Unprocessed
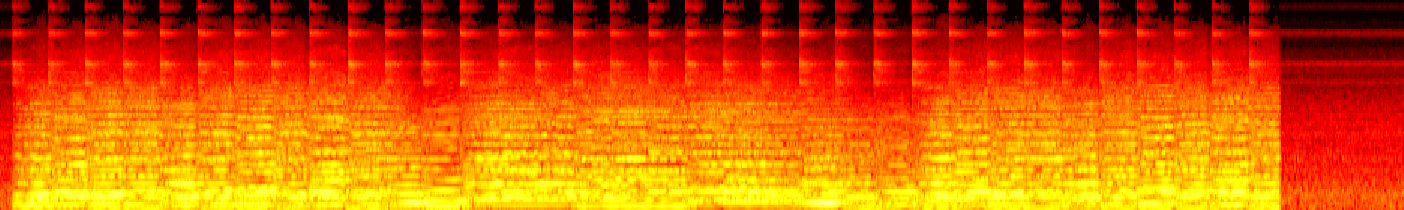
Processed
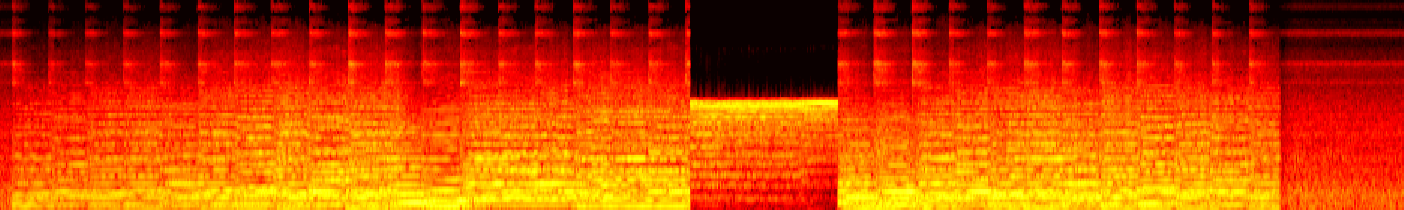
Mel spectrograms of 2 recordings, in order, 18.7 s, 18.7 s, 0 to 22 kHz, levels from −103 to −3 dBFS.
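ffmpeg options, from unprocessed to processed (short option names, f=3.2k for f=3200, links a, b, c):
-filter_complex "[0:a]asettb=1/sr,asplit=3[a][b][c];[a]atrim=end=9.194[d];[b]atrim=start=9.19:end=11.17,asetpts=PTS-STARTPTS,afade=t=in:d=0.004:c=qsin,afade=t=out:st=1.976:d=0.004:c=qsin,lowpass=f=2.6k:t=q:w=0.5098,lowpass=f=2.6k:t=q:w=0.6013,lowpass=f=2.6k:t=q:w=0.9,lowpass=f=2.6k:t=q:w=2.563,afreqshift=-3100[e];[c]atrim=start=11.166[f];[d][e]acrossfade=d=0.004:c1=hsin:c2=qsin[g];[g][f]acrossfade=d=0.004:c1=qsin:c2=hsin,acompressor=threshold=-32dB:ratio=2.5,alimiter=level_in=2dB:limit=-24dB:level=0:latency=1:release=167,volume=-2dB,dynaudnorm=f=340:g=17:m=9dB"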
